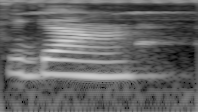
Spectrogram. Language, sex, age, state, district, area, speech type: Bodo, female, 18-30, Assam, Chirang, rural, read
